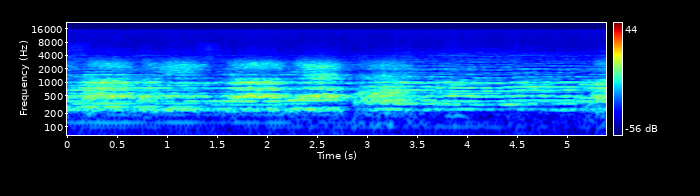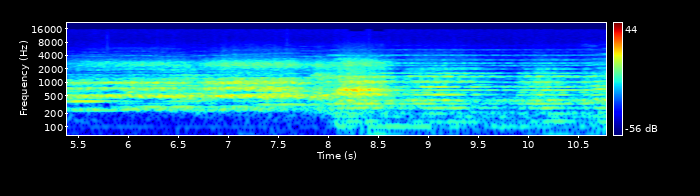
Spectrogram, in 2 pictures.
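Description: Operatic orchestra and choir performing, from an old mono LP recording. The music pulses at first, then swells louder from about halfway through.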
